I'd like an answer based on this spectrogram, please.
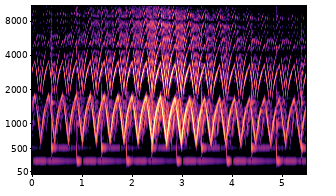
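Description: Ambulance siren in a fast yelp, its pitch sweeping up and down about four times a second, growing louder to a peak in the middle and then fading as it passes.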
